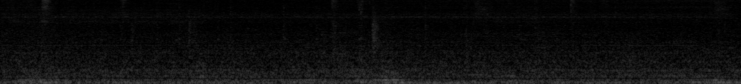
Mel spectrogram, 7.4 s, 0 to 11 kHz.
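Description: Interior running noise of a Vande Bharat Express electric train at about 130 km/h: a steady low rumble with a few faint clicks.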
